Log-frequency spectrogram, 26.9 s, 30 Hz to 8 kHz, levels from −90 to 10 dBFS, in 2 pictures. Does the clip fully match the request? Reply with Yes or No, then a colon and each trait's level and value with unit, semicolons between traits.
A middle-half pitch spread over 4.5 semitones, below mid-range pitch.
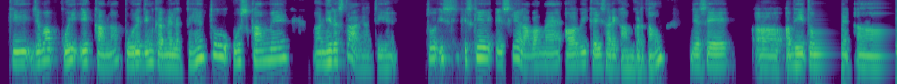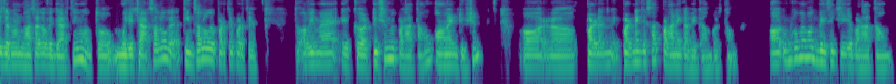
Yes: wide, 5.4 semitones; low, 115 Hz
